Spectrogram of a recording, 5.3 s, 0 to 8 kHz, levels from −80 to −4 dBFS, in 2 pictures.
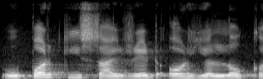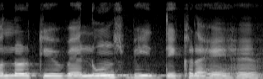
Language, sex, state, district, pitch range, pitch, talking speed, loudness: Hindi, female, Bihar, Patna, 185-210 Hz, 195 Hz, 150 wpm, -17 LUFS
